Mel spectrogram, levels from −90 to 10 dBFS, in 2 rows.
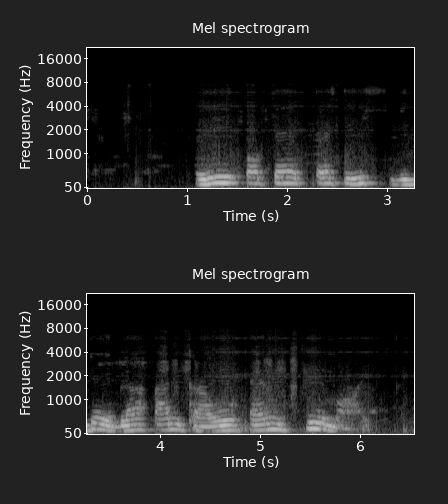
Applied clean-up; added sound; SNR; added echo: neural separator model SepFormer DNS4.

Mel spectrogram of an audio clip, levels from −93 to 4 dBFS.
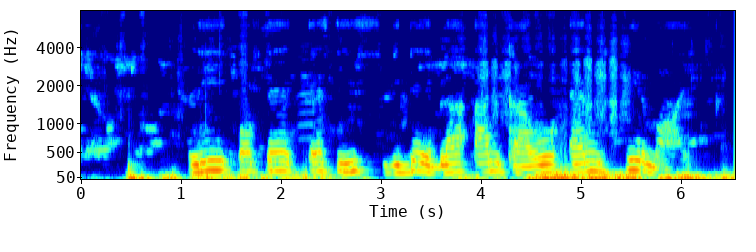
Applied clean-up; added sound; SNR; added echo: classical method WPE with log-MMSE.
